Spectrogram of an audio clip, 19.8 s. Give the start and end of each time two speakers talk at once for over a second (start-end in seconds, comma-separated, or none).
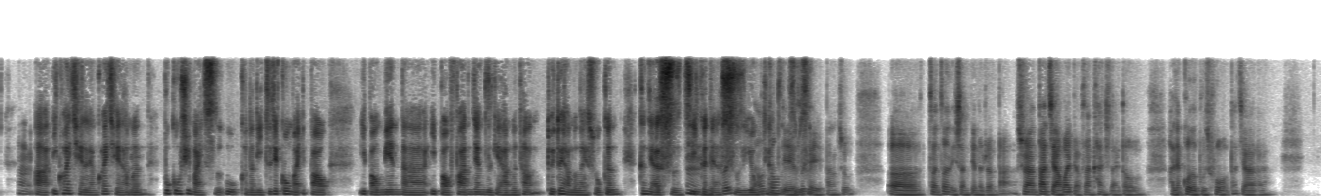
10.3-12.2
